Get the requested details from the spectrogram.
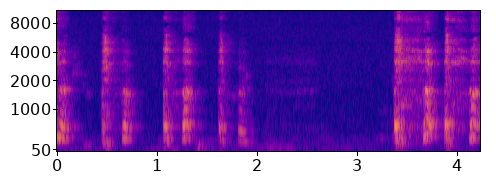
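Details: Coached airway-clearance coughing technique after counted breathing and a deep breath in: short, forceful, deliberate coughs in two bouts separated by a pause.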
